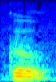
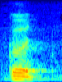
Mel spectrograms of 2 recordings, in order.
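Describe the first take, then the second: First: The word ends without a d sound. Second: The word ends with a d sound.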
